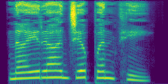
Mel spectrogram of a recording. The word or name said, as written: ನೈರಾಜ್ಯಪಂಥಿ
